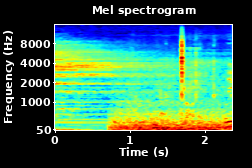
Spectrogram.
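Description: Background music with drums that cuts off under a second in, giving way to the steady drone of a semi truck's engine and road noise heard inside the cab, with a short click near the end.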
